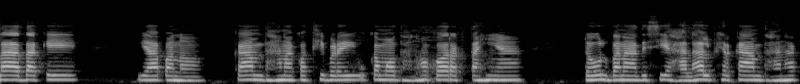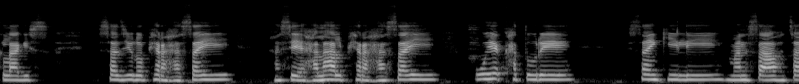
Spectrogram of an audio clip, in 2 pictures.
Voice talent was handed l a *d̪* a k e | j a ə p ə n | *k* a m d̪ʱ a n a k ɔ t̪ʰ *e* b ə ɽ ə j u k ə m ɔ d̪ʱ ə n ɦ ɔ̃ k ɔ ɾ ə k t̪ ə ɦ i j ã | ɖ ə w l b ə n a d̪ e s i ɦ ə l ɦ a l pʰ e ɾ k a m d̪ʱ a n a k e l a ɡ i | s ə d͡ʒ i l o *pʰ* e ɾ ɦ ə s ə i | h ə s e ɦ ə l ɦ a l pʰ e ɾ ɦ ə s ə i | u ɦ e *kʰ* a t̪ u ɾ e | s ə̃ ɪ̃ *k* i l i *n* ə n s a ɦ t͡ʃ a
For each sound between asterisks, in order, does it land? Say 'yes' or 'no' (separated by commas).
yes, yes, no, yes, yes, yes, no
